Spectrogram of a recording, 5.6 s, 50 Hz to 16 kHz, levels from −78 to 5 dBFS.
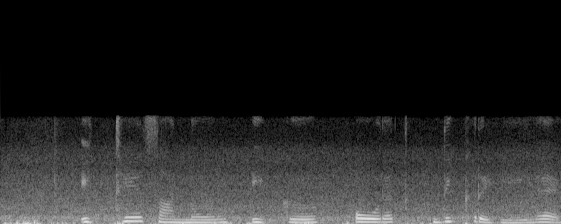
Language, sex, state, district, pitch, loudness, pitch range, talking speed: Punjabi, female, Punjab, Kapurthala, 220 Hz, -16 LUFS, 195-235 Hz, 75 wpm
